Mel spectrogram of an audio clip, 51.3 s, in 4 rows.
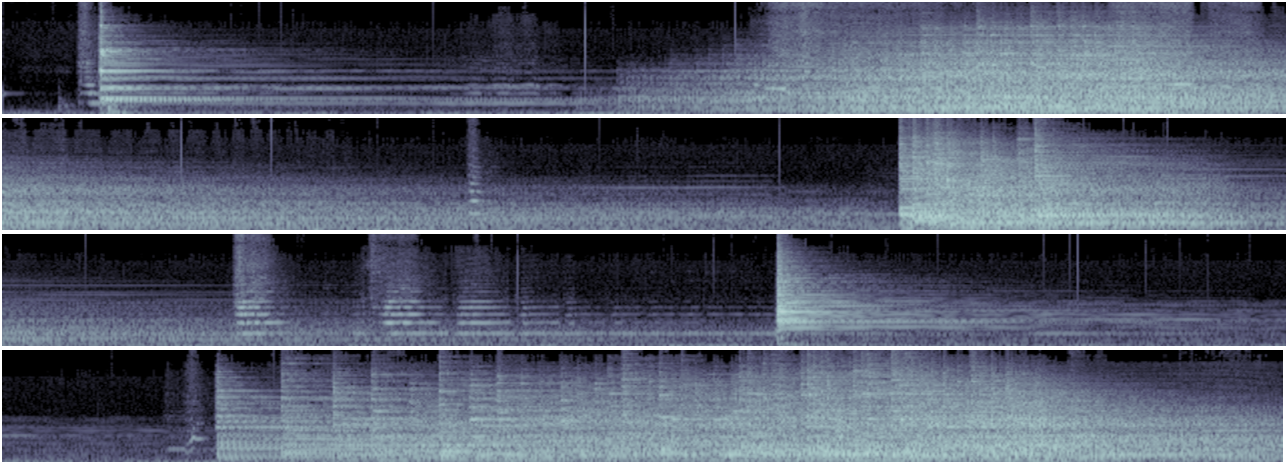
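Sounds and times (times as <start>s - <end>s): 
piano: 0.0s - 51.3s
shakuhachi: 0.6s - 2.0s, 4.3s - 6.2s, 7.3s - 16.6s, 17.2s - 18.3s, 28.0s - 33.4s, 40.2s - 41.0s.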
